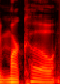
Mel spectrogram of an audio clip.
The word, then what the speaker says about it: Markow: My name is pronounced actually Marco, and people just never see that K-O-W coming.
